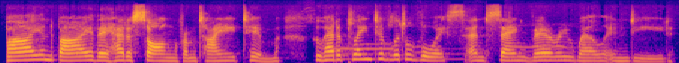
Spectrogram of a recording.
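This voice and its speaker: A woman narrating a Victorian Christmas tale for a radio play, measured, solemn and expressive. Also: medium pitch, close to an everyday voice. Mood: measured storytelling.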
